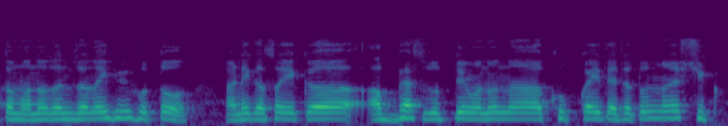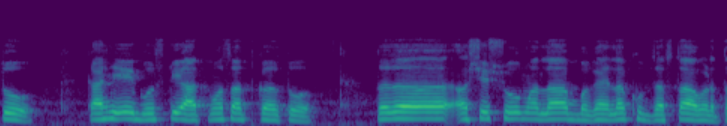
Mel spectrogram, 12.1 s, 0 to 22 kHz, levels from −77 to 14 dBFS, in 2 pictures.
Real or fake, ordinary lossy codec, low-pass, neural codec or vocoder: fake; Opus, 32 kbps; 7.2 kHz; codec, 16 kHz, 16 kbps, FunCodec, trained on Chinese and English, 50 frames a second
